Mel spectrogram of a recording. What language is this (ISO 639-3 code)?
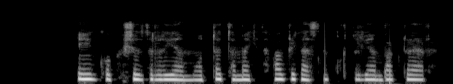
uzb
